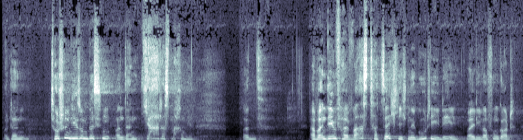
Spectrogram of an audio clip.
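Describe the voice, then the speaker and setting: A man's voice: sits high, warm tone. Preaching man in an echoing hall. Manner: acts out biblical dialogue in quoted voices. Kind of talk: sermon. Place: church hall. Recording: long reverb of a church hall.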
